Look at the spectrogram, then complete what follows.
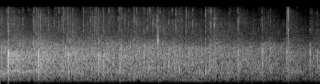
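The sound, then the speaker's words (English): An audience at a baptism breaks into steady applause welcoming friends and family, a dense patter of many hands clapping at a fairly even loudness throughout, with no voices rising above it. “Yeah, please applaud.”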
